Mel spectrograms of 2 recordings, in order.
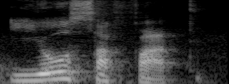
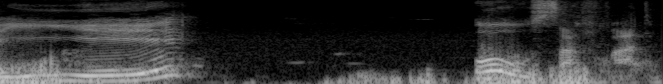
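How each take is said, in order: First: "Iosafate" said slowly, the "eho" dropped; shortened form. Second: "Iehosafate" stretched very slowly, every syllable "I-e-ho" sounded; full form. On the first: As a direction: demo the contracted "Iosafate". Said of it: "em vez de pronunciar Iehosafate, se pronuncia como". ("Iosafate" dito devagar, sem o "eho") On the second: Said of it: "Mas é Iehosafate". ("Iehosafate" bem lento, com todas as sílabas) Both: Shown as a demonstration.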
